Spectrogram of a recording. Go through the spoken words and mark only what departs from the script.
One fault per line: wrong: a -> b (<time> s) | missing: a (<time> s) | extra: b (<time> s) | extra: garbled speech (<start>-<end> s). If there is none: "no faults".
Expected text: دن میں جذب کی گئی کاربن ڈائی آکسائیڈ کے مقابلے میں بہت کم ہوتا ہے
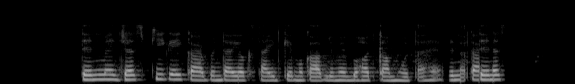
extra: garbled speech (4.5-5.1 s)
